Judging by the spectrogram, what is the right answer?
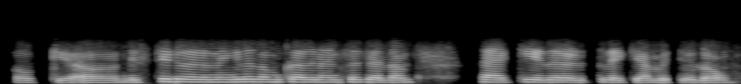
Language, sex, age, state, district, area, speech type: Malayalam, male, 30-45, Kerala, Wayanad, rural, conversation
